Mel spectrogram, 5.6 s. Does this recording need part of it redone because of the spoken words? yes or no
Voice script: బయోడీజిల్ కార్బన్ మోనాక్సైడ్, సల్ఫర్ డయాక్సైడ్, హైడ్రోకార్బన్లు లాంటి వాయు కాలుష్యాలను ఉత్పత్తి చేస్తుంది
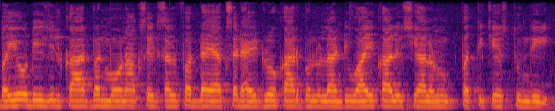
no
